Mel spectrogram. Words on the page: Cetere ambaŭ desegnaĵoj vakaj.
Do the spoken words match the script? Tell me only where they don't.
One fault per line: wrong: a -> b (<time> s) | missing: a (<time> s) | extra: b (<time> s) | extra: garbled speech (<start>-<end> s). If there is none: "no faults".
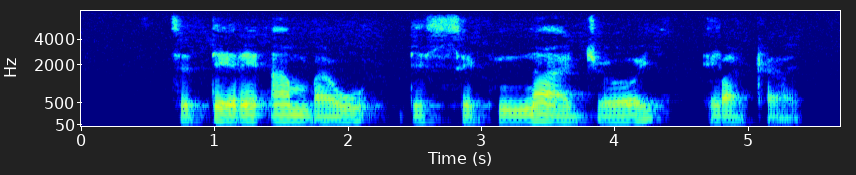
no faults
